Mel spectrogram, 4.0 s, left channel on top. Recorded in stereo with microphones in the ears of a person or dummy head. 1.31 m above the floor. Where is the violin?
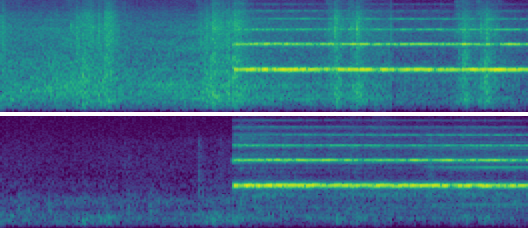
25° right (ahead or behind), 3 m.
